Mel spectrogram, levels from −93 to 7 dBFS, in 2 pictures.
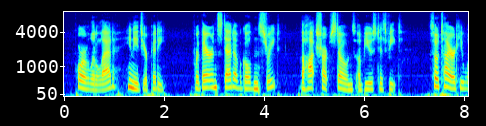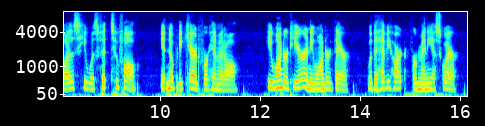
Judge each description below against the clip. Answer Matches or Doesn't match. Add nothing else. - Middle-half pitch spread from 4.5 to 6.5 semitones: Doesn't match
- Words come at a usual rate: Matches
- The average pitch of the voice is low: Doesn't match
